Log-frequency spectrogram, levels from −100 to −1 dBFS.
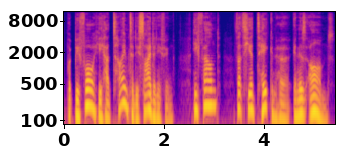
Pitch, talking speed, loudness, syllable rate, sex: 135 Hz, 200 wpm, -17 LUFS, 5.4 syllables/s, male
